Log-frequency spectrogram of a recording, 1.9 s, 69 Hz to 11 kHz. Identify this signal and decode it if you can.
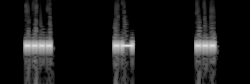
Morse code, heard as a keyed tone, about 44 wpm, spaced as for 15 wpm, 690 Hz. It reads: HAS
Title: 6x Character Spacing - Top 100 Words - 45wpm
